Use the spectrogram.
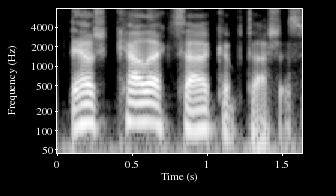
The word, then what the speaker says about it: Tosches: And just so we're all on the same page, it's pronounced Tosches.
